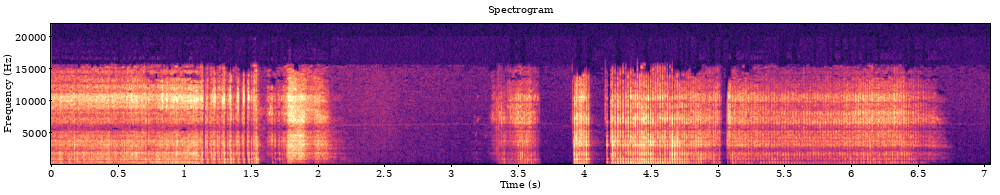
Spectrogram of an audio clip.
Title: Border Collie & Australian Shepherd Sleeping & Snoring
